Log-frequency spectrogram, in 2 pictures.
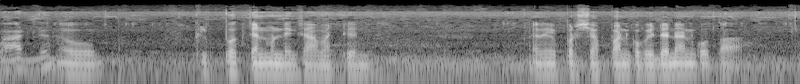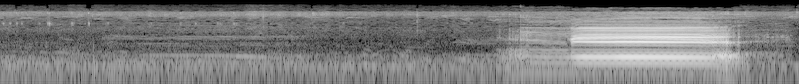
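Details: Cattle at a Karapan Sapi bull race training gathering at Lapangan Asemanis: men's voices talking in bursts, then near the end one loud, sustained, deep harmonic moo lasting about a second.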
